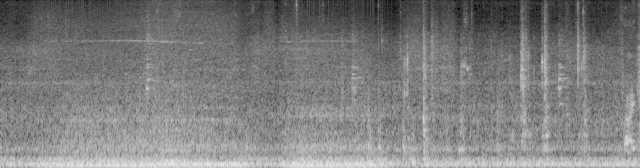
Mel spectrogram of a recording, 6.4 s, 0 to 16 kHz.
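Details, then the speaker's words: Jeep CJ5 being moved into the shop for an AMC 20 axle seal and bearing change: steady low rumble of the petrol engine idling smoothly and evenly, no knocks or misses; the owner says it cranks better than when he drove it regularly. "oh listen to that oh my God it cranks so nice it didn't quite this good when I drove it out all the time"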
